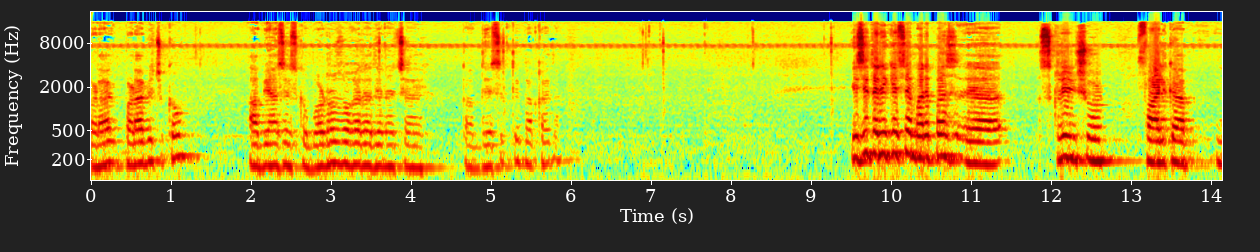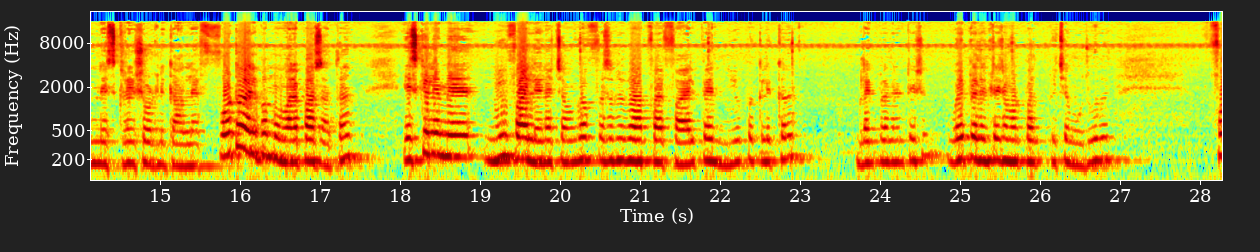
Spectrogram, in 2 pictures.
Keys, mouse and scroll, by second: 2.5 click, 7.3-9.4 drag, 20.4 click, 25.8-28.2 drag.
